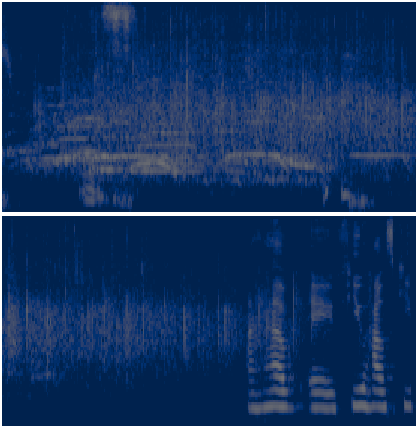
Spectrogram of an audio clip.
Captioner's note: applause and cheers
